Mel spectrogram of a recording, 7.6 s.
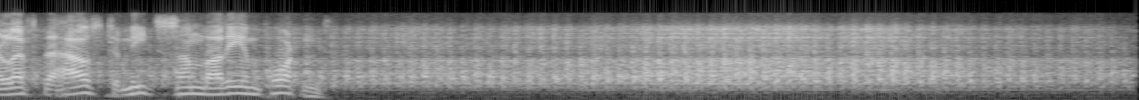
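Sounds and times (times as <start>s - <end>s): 
speech: 0.0s - 2.4s
helicopter approaching at night: 0.0s - 7.5s.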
